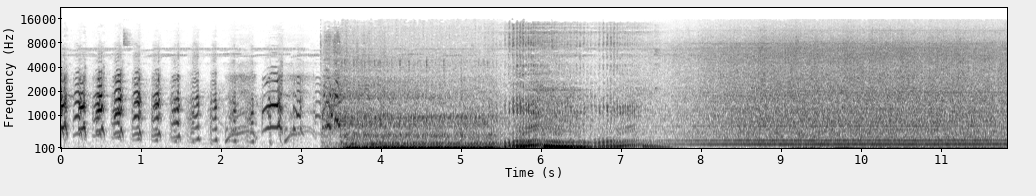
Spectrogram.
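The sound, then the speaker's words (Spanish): Laughter in quick bursts, then a motorcycle engine starting once its fuel valve has been opened. It catches with a rumbling surge, revs briefly, then settles into a steady low idle hum. “Las hermanas se ríen, abren la llave de la gasolina, prenden la moto y siguen su rumbo a casa.”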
